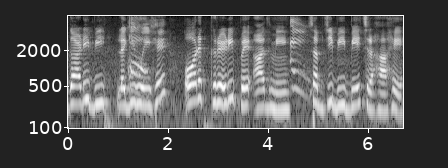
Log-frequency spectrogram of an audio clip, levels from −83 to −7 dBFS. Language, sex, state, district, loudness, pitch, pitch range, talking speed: Hindi, female, Punjab, Pathankot, -15 LUFS, 245 Hz, 220-270 Hz, 135 wpm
